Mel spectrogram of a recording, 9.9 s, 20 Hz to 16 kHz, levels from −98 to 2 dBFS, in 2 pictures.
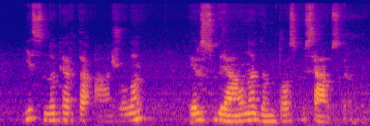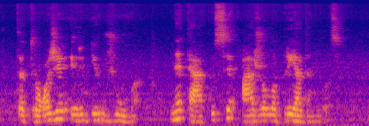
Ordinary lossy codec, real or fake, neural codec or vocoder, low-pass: AAC, 96 kbps; real; none; 14.4 kHz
